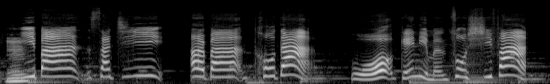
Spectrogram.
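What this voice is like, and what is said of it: Heavy Hunan-accented Mandarin imitation. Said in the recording (Chinese): “我们那个教官是湖南的 ... 湖南人有口音嘛 ... 这口音也太重了吧”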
